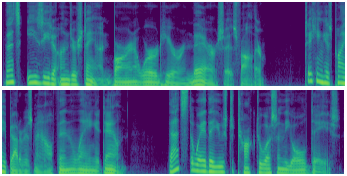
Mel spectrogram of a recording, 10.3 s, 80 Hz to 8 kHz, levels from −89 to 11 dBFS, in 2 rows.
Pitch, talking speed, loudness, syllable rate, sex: 110 Hz, 210 wpm, -19 LUFS, 5.0 syllables/s, male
